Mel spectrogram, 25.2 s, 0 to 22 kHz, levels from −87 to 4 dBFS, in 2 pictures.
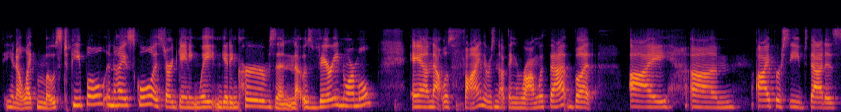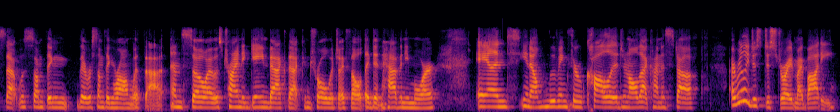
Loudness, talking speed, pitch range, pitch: -22 LUFS, 195 wpm, 175-205 Hz, 190 Hz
